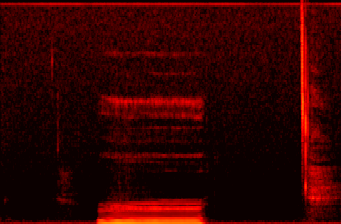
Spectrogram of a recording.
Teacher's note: I make the l sound with the front part of my tongue behind my teeth, and I make the r sound by making my lips come out and pulling my tongue back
